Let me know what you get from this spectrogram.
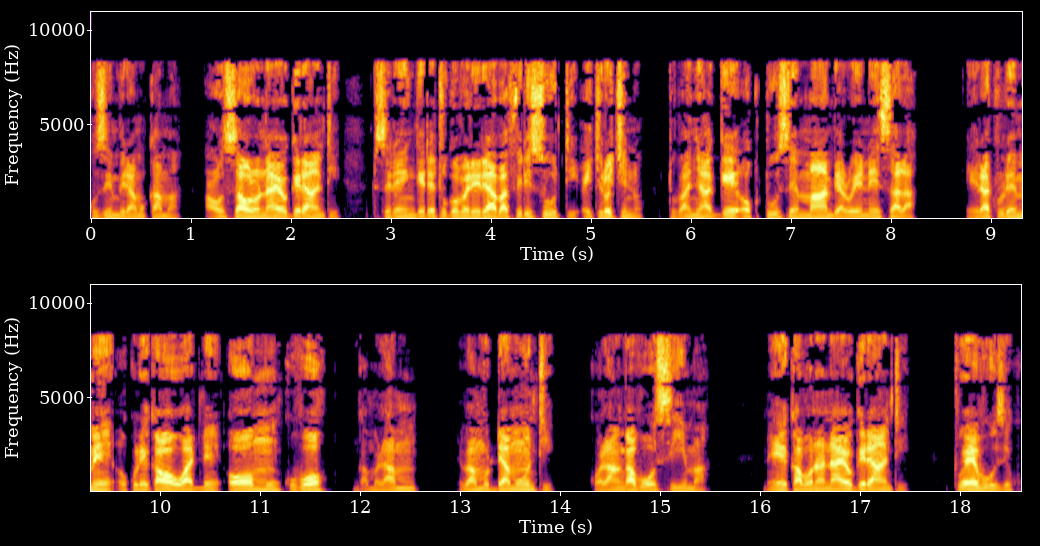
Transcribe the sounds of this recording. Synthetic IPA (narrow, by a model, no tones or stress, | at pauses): kuziːmbiɾamukama̰ː | wo̞saulo̞najo̞ɡe̞ɾaːnti | tu̥se̞ɾe̞ːŋɡe̞te̞tuɡo̞βe̞ɾe̞ɾaːβafiɾisutiʔe̞ciɾo̞cino̞̰ | tuβaɲaɡe̞oku̥tuːse̞mːaːmbjalwe̞ne̞sala̰ | e̞ɾatule̞me̞o̞kule̞kawowadeomukuβo̞ | ŋɡa̰mulamu | niβamudːamunti | ko̞laːŋɡaβwo̞ːsiːma̰ | neje̞kaβo̞nanajo̞ɡe̞ɾaːnti | twe̞ːβuːze̞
